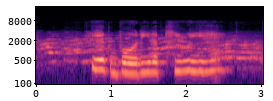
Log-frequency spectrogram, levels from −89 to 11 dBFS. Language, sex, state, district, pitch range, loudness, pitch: Hindi, female, Chhattisgarh, Raipur, 220-295 Hz, -16 LUFS, 250 Hz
